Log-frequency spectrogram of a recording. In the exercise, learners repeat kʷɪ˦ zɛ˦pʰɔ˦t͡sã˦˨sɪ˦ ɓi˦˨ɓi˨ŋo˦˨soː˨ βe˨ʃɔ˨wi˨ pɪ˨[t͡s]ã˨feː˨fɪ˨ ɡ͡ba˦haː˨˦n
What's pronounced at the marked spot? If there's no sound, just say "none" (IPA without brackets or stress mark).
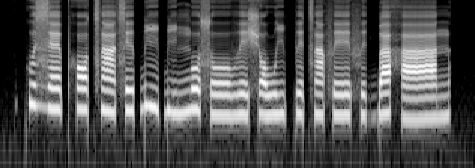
t͡s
